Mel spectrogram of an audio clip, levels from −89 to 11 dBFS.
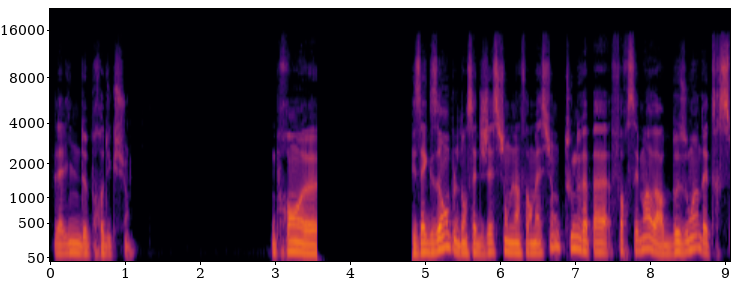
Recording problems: audio cutting out; at 3.5 s for 1.5 s

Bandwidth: 15 kHz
